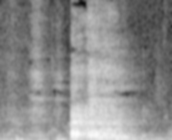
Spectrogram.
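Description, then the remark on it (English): A single harsh throat-clearing cough bursts out after a quiet moment, rasping for about half a second before fading. “Yeah, oh goddamn, it making me cough.”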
